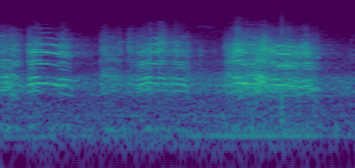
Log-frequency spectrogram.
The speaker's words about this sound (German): Von hier strebe ich dem Ibner Moor zu, Österreichs größter zusammenhängender Moorlandschaft. Ein Schwarm Graugänse zieht in keilförmiger Formation über mich hinweg, sonst ist es still.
